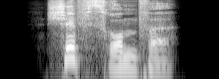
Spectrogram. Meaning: nominative/accusative/genitive plural of Schiffsrumpf
- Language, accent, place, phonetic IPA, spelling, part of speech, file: German, Germany, Berlin, [ˈʃɪfsˌʁʊmp͡fə], Schiffsrumpfe, noun, De-Schiffsrumpfe.ogg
